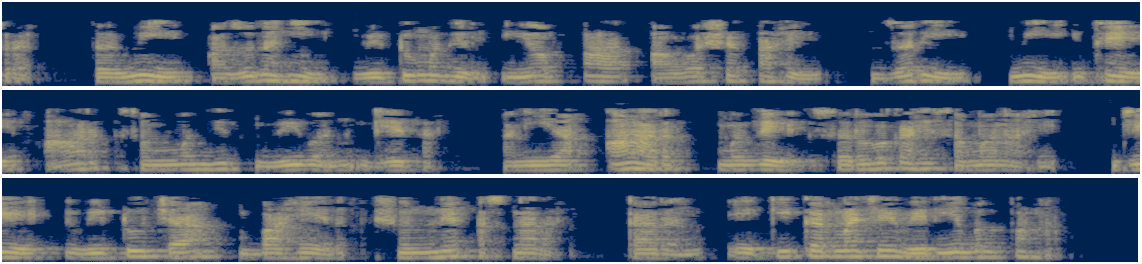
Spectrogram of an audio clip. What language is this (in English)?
Marathi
